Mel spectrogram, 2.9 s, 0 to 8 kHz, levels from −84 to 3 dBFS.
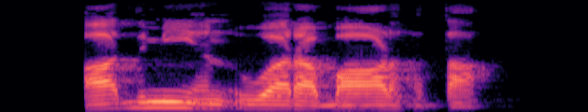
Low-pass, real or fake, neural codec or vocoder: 7.2 kHz; real; none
